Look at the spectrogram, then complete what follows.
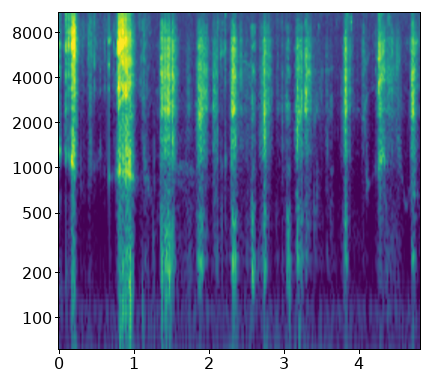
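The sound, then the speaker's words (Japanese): Crunchy biting and chewing of a croquette left over after club practice and no longer fresh: many crisp, uneven crunches, fairly faint, with a louder bite near the start and steady chewing after it. “コロッケだね。 コロッケですよね、 これ。これコロッケだ。”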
